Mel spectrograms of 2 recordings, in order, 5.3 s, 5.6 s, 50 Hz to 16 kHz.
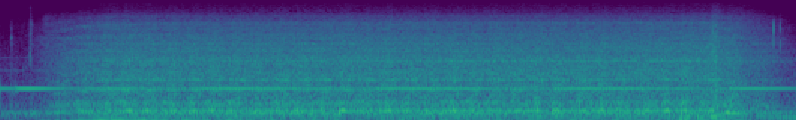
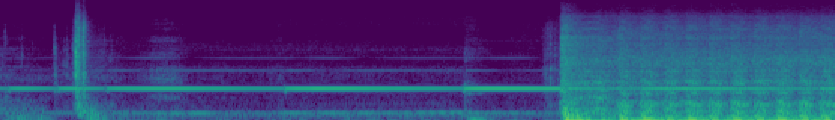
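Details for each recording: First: Dodge Neon SRT4 before first start, cranked with relay out, spark plugs out and coil pack disconnected: even fast starter whirr with no firing or compression pulses, building oil pressure. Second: Dodge Neon SRT-4 first start, fuel pump primed: a chime, then starter churns steadily about three beats per second but engine never catches; owner suspects air in the fuel system.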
